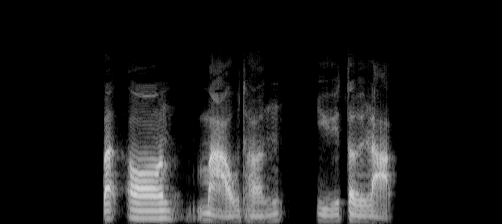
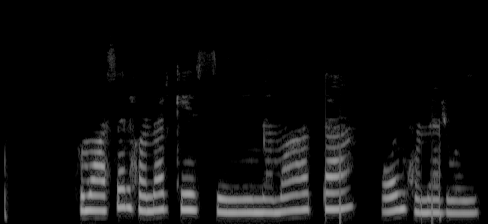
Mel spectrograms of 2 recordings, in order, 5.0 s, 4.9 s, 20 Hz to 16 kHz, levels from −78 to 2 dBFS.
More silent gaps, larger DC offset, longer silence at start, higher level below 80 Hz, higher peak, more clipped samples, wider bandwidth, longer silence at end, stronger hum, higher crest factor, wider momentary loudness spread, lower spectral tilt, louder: first, 3.00-3.16 s vs none; neither; first, 1.05 s vs 0.8 s; first, -54 dBFS vs -72 dBFS; first, -2 dBFS vs -18 dBFS; neither; second, 6.2 kHz vs 7.2 kHz; first, 1.1 s vs 0.1 s; neither; about the same, 18 dB vs 16 dB; first, 14 LU vs 5 LU; first, -9.5 dB/octave vs -7.5 dB/octave; first, -18 LUFS vs -33 LUFS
